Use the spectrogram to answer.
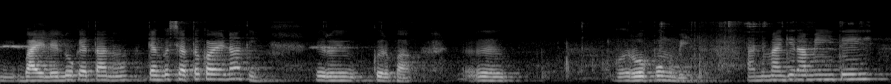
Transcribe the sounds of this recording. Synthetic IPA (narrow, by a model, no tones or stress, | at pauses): bʱajlelokjɛt̪anot̪jãŋkəɕət̪əkəɭnat̪ĩɾkəɾpʰak | ɾopuŋɡbianimaɡiːɾamit̪e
